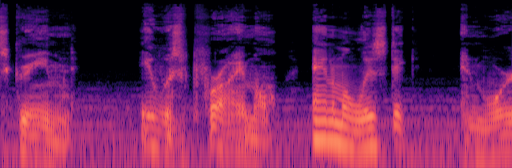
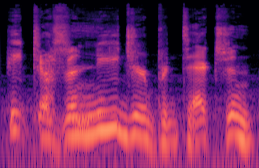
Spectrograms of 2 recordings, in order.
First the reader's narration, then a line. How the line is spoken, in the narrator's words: shouted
